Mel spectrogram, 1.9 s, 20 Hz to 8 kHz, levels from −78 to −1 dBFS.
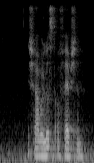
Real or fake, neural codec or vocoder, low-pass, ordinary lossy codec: real; none; 7.2 kHz; none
